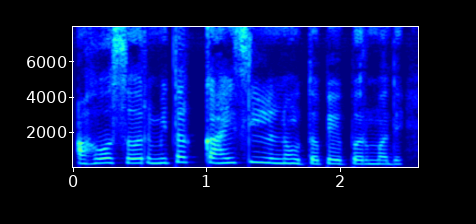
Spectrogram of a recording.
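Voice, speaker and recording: A woman's voice: a little high, a little fast, warm tone, no echo, studio quality, close to an everyday voice. Cheeky young college guy, as a woman reads him. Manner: teasing, flippant. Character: cheeky joking young male college student.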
